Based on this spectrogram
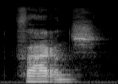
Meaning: plural of varen
- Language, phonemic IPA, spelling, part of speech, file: Dutch, /ˈvarəns/, varens, noun, Nl-varens.ogg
